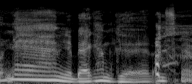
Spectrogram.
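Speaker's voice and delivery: mock seductive voice. Retelling a checkout conversation with a bagger: retelling in a put-on sexy voice. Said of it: "sexy voice, though".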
